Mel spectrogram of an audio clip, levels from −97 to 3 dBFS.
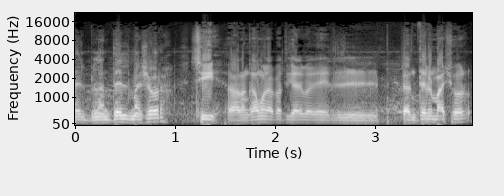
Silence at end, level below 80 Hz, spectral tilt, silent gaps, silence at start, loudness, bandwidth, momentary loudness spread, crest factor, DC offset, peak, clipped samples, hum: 0 s; -50 dBFS; -5 dB/octave; none; 0 s; -13 LUFS; 16 kHz; 6 LU; 12 dB; under 0.1%; 0 dBFS; 0.2%; none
